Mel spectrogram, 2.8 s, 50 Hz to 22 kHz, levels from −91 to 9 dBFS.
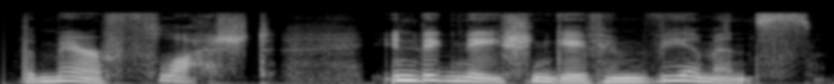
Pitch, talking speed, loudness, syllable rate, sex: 185 Hz, 150 wpm, -18 LUFS, 6.2 syllables/s, female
